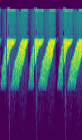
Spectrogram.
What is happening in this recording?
The short wave I used to produce Robotic chirping from ...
